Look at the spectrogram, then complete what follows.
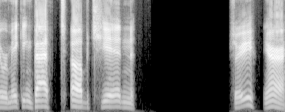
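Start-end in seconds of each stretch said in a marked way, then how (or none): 3.5-4.3 put-on loud, punchy, old-fashioned 1930s-style speech. Musing about favorite decades, showing how people in the 30s talked: 1930s-style talk. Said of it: "Isn't that the 30s when they talk like that?".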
